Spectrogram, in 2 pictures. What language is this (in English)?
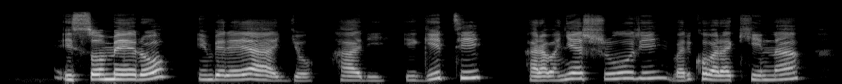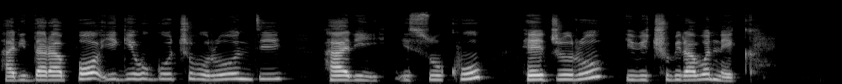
Rundi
